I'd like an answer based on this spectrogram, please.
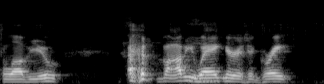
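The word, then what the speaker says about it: Luvu: just gonna say it's probably not pronounced Lau but it's love you Bobby Wagner is a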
